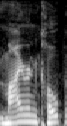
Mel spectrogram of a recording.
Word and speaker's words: Myron Cope: Didn't the broadcast the long time, is it Myron Cope?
